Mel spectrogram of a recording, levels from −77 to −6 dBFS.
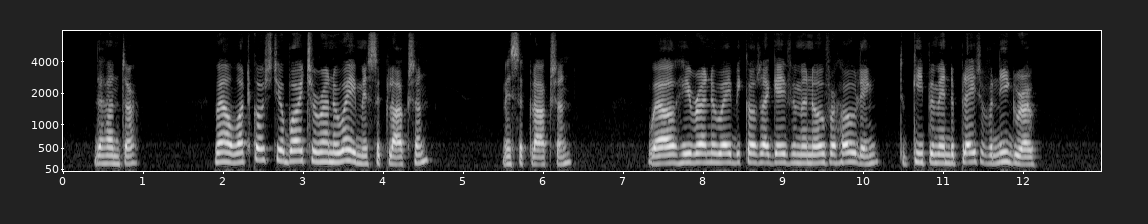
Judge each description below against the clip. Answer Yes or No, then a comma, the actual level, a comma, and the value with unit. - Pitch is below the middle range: No, medium, 185 Hz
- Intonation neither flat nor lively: No, narrow, 2.3 semitones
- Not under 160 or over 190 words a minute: No, average, 150 wpm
